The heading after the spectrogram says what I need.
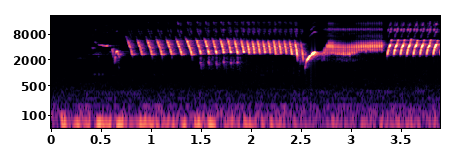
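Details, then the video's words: Lure song for young canaries reluctant to sing: a quick, evenly pulsed high trill lasting nearly two seconds, a sharp swooping note, then another fast rattling trill. "Pancingan Burung Kenari Muda! Ampuh Buat Mengatasi Kenari Muda Susah Gacor Pasti Langsung Ngeplong"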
